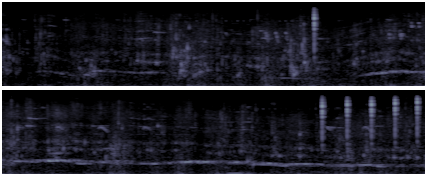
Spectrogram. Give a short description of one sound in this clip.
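A fishing reel whirs steadily as line is wound in.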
